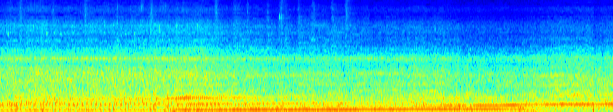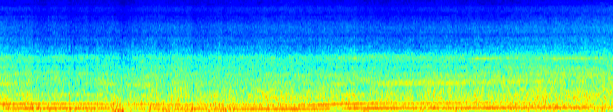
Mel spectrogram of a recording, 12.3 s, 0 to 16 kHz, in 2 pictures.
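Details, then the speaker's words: 1987 Johnson 40hp outboard under way on water after WOT timing change: strong, even drone rising and settling smoothly with throttle, no stumbling or knocking; runs well, idle still slightly rough. "it doesn't feel quite as fast as it was but it still feels good man still feels good sounds good runs good"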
